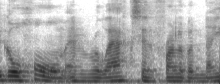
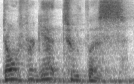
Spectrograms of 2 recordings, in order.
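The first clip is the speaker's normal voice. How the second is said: pushed out through clenched teeth; through gritted teeth; 3 semitones higher, 3 dB quieter than usual. A narrator's reading. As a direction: speak without opening the jaw. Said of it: "said Hiccup through gritted, through, through gritted teeth".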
